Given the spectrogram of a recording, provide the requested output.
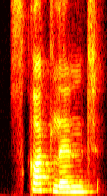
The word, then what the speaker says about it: Scotland: Also, guys, all the countries that end in land, you don't pronounce it as land. You again make it really short. So it's more like England, Scotland, Iceland. So again, you don't pronounce the A, you make it shorter.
